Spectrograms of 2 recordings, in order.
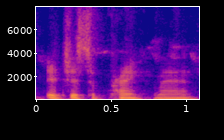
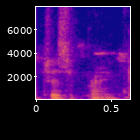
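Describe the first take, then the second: First: Said in the usual way. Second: Breathy whispered repeat; whispering. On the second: Real, not acted. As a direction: drop to a whisper. Whispered repeat of prank line.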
